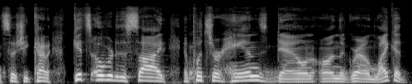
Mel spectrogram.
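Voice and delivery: ordinary delivery

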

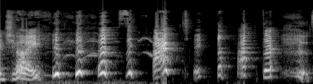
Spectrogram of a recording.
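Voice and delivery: losing it with real laughter mid-read; cracking up. Real, not acted. Reader botching the line about pajamas, real cracking up. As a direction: try to read on through high-pitched laughter.

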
